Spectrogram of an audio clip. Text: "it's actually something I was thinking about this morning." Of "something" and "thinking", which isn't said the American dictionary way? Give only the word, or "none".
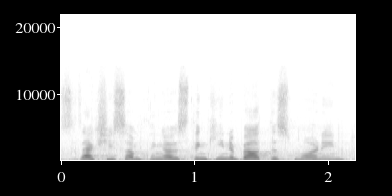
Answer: none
